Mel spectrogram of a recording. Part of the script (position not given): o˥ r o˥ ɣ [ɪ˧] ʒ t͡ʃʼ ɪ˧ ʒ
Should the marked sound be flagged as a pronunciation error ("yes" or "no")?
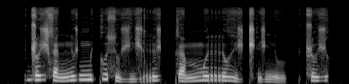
yes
